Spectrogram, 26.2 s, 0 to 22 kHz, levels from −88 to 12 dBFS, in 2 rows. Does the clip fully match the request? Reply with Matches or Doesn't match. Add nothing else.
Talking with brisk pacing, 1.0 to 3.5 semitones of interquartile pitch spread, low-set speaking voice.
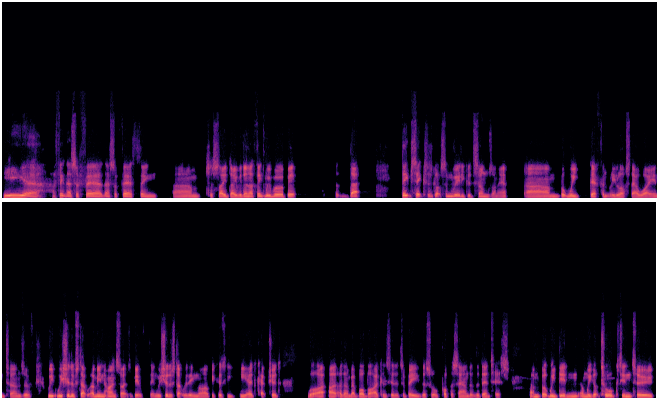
Doesn't match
